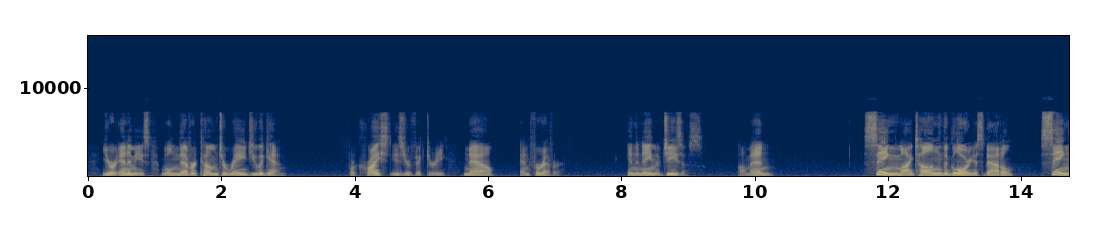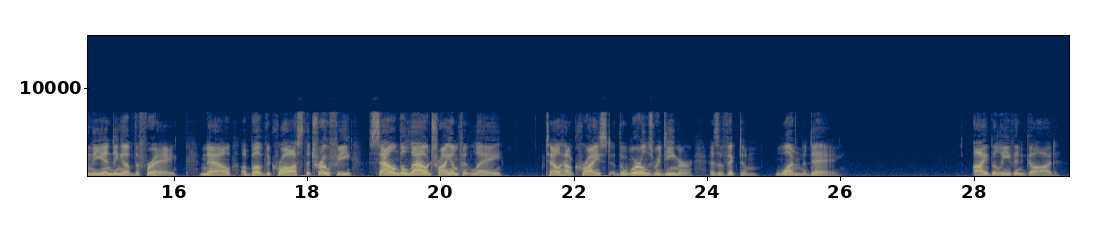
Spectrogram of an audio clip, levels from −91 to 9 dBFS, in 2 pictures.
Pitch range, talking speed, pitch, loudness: 100-150 Hz, 125 wpm, 125 Hz, -22 LUFS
